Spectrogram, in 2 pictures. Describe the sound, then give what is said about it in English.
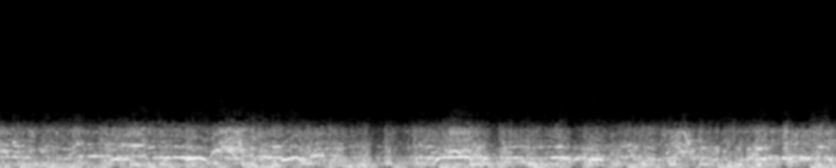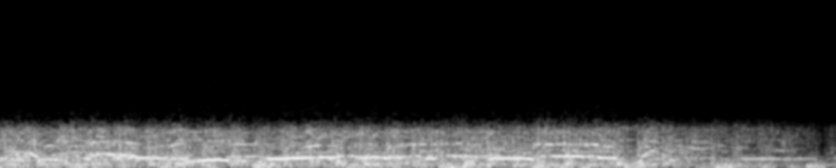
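A frenzied crowd of natives shouts and yells in a dense, unbroken roar while dancing, many voices whooping and bellowing over one another at a steady, loud level throughout. “the gyrating, hideous dancing of the natives becomes more frenzied. Their shouts and yells carry to the jungle,”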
